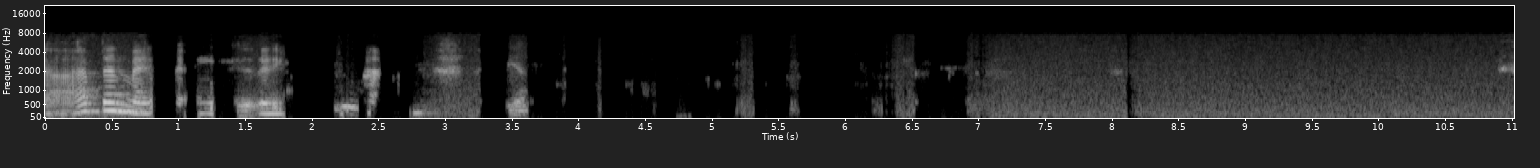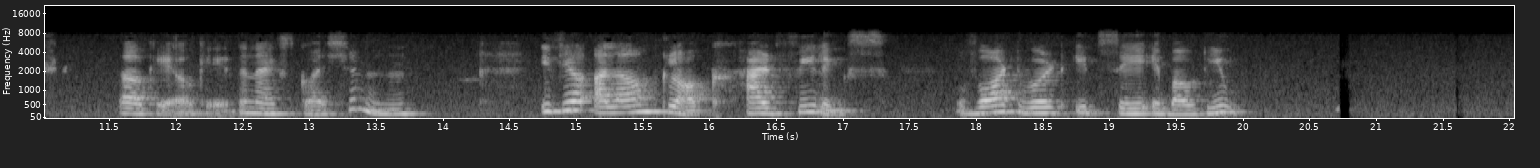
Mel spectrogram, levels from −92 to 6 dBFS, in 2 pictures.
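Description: Speech that repeatedly dips early on, at 0.8–1.47 s, 1.79–2.85 s, 3.36–3.66 s and 6.67–6.9 s, with the voice sinking by about 40 dB in places. This is speech suppressed in double talk: with both ends talking at once, the echo canceller likely could not tell the local voice from loudspeaker echo and attenuated everything. A second voice, the other side's voice leaking through, briefly surfaces at 2.27–2.37 s about 10 dB under the speech and again at 20.69–20.75 s, much fainter at about 25 dB down, likely as residual loudspeaker echo the canceller failed to remove. From 3.94 to 6.38 s the room ambience sinks by about 40 dB and then returns. That is background gated by the echo canceller, which clamped the microphone hard while the loudspeaker was active.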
